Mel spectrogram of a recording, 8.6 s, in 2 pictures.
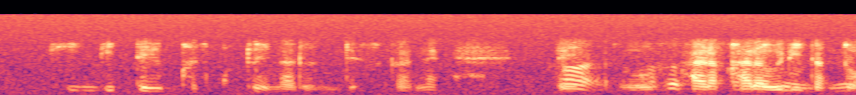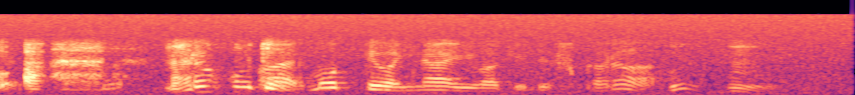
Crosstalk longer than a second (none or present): present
